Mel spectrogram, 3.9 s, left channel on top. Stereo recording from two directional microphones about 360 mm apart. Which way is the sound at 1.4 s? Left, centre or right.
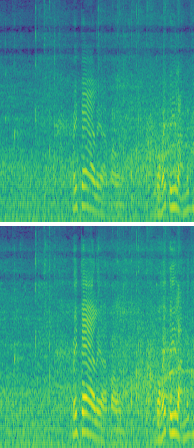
Centre.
